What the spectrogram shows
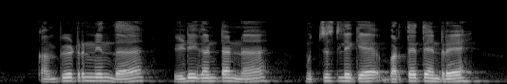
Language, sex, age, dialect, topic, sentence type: Kannada, male, 18-24, Dharwad Kannada, banking, question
